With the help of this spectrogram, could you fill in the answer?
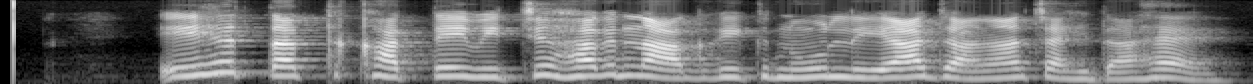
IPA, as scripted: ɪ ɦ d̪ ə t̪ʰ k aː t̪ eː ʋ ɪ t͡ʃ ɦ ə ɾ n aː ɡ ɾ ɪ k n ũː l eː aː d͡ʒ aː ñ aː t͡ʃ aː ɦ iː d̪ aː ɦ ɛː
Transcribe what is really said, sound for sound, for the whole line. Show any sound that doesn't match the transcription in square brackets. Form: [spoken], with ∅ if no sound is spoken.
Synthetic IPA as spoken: ɪ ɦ [t̪] ə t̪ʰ [kʰ] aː t̪ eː ʋ ɪ t͡ʃ ɦ ə ɾ n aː ɡ ɾ ɪ k n ũː l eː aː d͡ʒ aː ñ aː t͡ʃ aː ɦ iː d̪ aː ɦ ɛː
